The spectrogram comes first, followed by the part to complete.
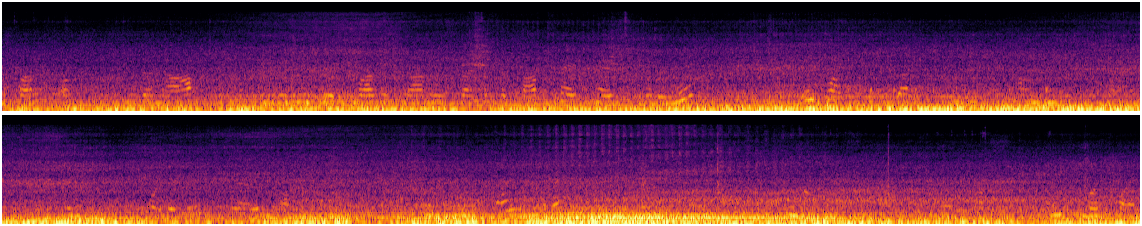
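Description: City street ambience: a steady low rumble of road traffic, with passersby talking indistinctly. The traffic swells louder for a couple of seconds near the end.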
